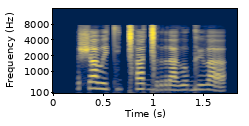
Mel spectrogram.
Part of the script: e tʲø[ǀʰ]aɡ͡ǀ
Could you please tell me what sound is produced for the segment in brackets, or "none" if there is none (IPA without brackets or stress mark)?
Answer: ǀʰ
